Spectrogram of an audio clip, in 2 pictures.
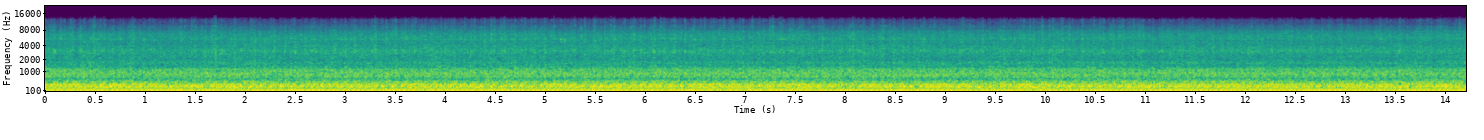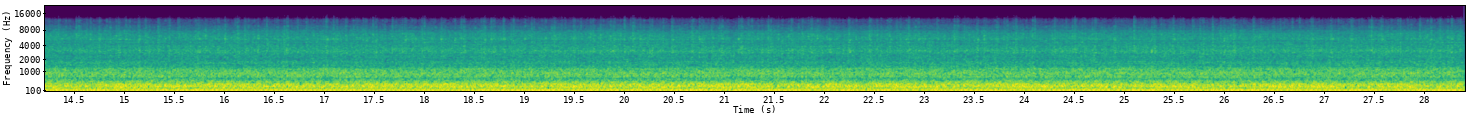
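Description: Twin-turbocharged V8 in a Mercury Zephyr idling steadily and loudly, warming up after its first start. There are no revs.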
